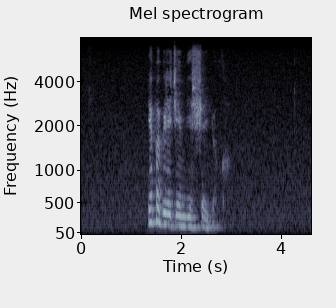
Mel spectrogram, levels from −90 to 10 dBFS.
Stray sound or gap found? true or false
false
